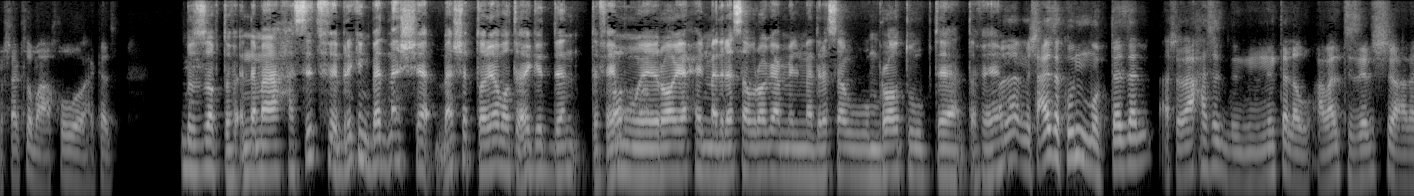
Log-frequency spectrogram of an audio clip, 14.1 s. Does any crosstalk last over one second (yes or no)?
no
